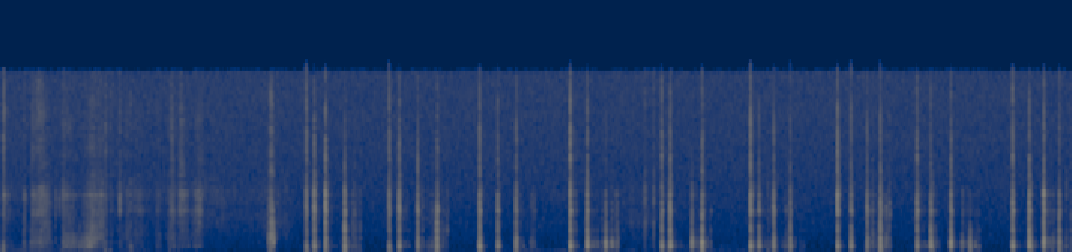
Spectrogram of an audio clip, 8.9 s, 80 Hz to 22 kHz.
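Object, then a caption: Cardboard box. A long, rectangular, mint-green printed cardboard sock box, hollow and held in both hands, is tapped and scratched with fingertips and nails. Soft scratching rustles give way to quick, dry, sharp taps with a short hollow tone near 730 Hz. The sound is quiet and close, with no ringing after each tap.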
